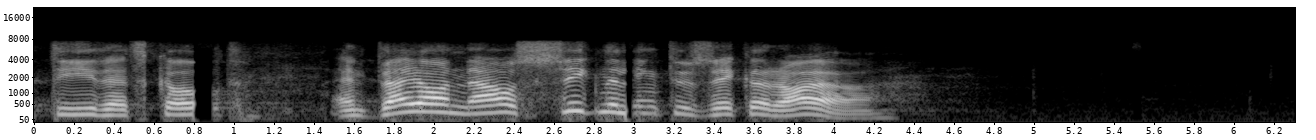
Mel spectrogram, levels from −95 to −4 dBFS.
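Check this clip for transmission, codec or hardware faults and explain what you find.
There is one fault: lost AMR speech frames, at three points. The AMR wideband coding underneath sounds clean, with only light damage, which fits a rate around 16 kbit/s.

The first dropout runs from 0.80 to 0.93 s, after "tea that's". The second runs from 2.95 to 3.12 s, after "they are now". The third runs from 5.49 to 5.53 s. Radio errors corrupted these frames, so the decoder repeated its last good pitch and vocal tract settings at falling gain. The first gap fits about five 20 ms frames, so the sound drops to near silence within two frames. The shorter gaps fit about two frames and drop toward near silence. Each time, the speech returns weak or rough for a moment.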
